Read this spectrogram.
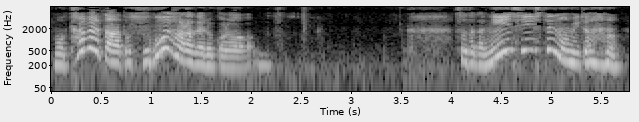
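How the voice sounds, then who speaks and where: Young woman, high voice, bouncy lively intonation, casual livestream chat, rambling, smartphone mic. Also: fairly quick, husky. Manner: chatty and rambling, reading viewer comments. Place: messy room at home.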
